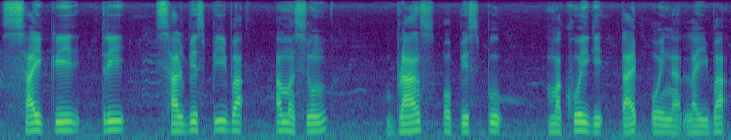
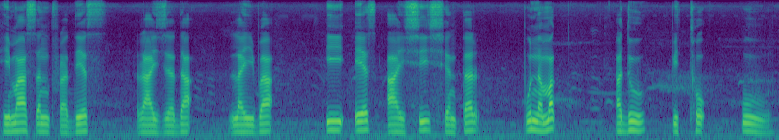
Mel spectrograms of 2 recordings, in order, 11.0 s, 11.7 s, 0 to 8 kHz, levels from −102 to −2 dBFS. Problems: background sounds at intervals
